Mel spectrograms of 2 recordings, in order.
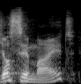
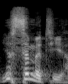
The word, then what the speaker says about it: Yosemite: Ich habe ja auch lange gebraucht, bis Apple die neue Betriebssystemversion rausgebracht hat, dass es nicht Yosemite, sondern Yosemite heißt, diese Gegend da in Amerika.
